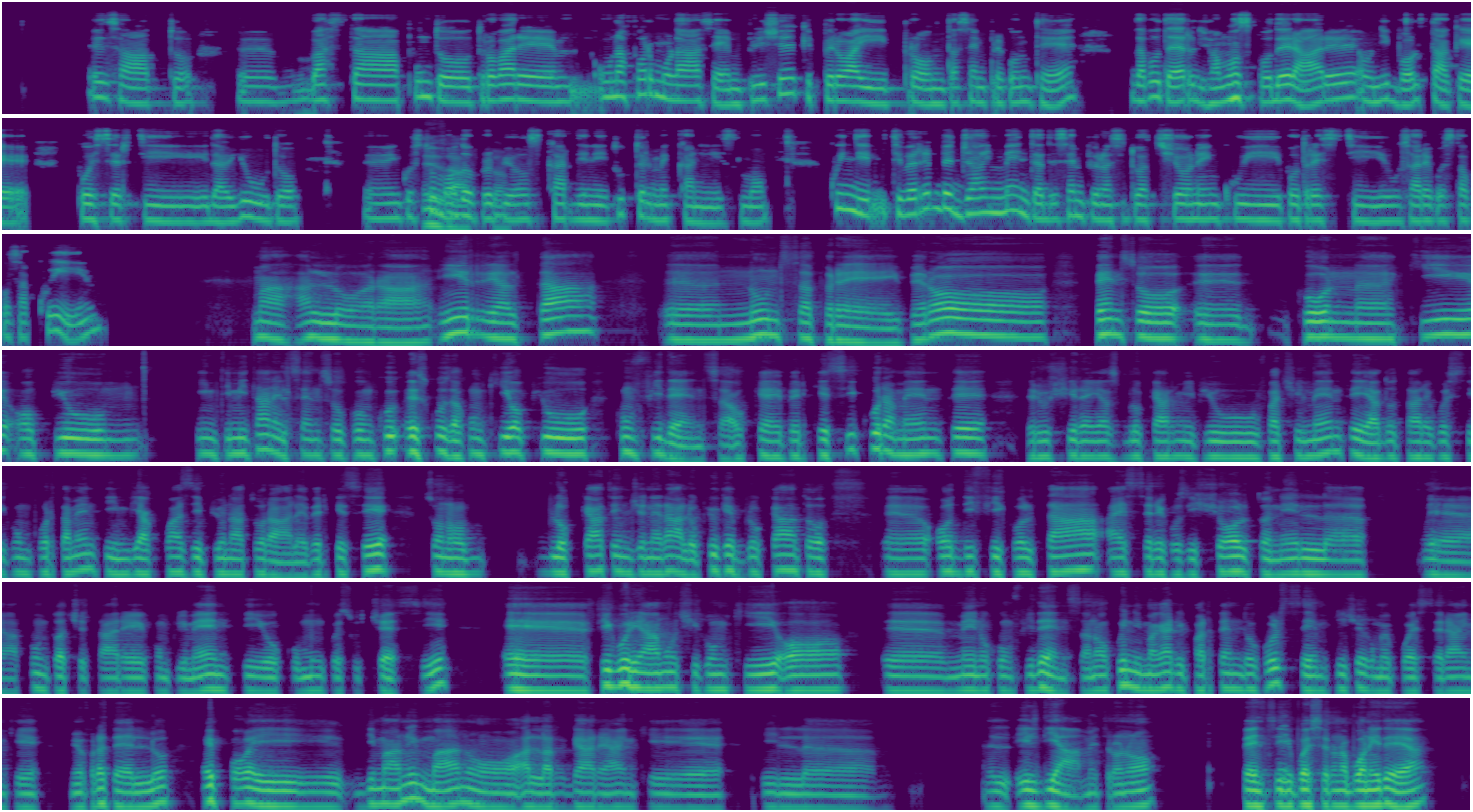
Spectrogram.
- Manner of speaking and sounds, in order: "proprio" said as "propio"; tsk; tapping
- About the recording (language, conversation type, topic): Italian, advice, Perché faccio fatica ad accettare i complimenti e tendo a minimizzare i miei successi?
